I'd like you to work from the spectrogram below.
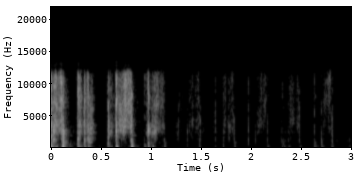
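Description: Deck of playing cards being shuffled: many quick, crisp riffling bursts, faint overall, loudest at first and then softer, with no other sound.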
